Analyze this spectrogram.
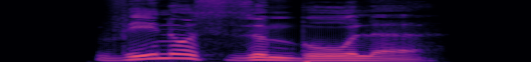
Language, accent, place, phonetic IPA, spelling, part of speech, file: German, Germany, Berlin, [ˈveːnʊszʏmˌboːlə], Venussymbole, noun, De-Venussymbole.ogg
- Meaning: nominative/accusative/genitive plural of Venussymbol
